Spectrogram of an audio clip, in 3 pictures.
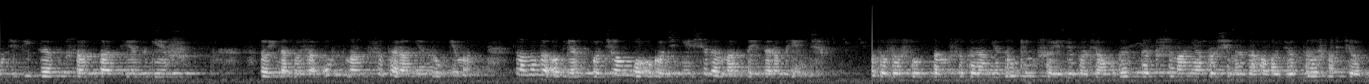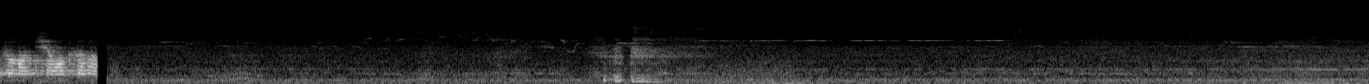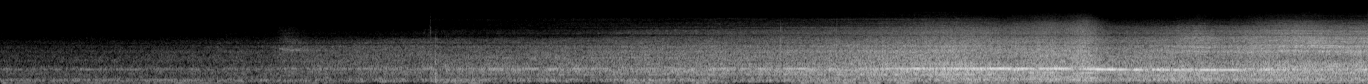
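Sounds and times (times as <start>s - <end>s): electric train approaching: 20.4s - 41.0s.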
